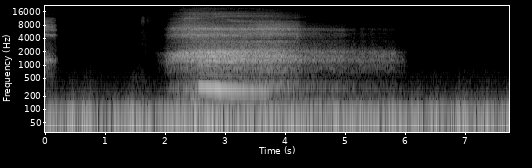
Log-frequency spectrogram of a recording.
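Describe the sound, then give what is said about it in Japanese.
One slow, deep breath is drawn and released as a long airy whoosh. It swells in the middle and then fades out over several seconds, alone against a faint low hum. “そのまま、ゆっくり深呼吸しよう。”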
